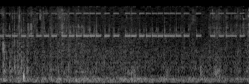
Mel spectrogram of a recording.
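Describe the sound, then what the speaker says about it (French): A radiation contamination detector at Fukushima gives a continuous high electronic beeping tone, steady and moderately loud over faint background noise, with brief dips near the end. "quand on appuie sur notre détecteur, eh bien, ça, dès qu'on l'allume, ça bip immédiatement"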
